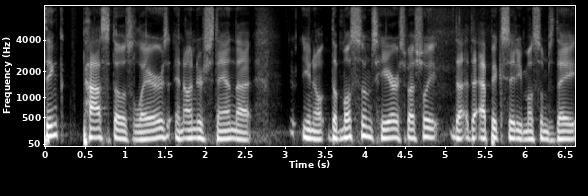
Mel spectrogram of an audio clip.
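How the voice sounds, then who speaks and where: An ordinary speaking voice from a man with an American accent, medium in pitch, with fairly even intonation and a dry, close sound with no echo on a very clean recording with a silent background. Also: moderate pace. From Texas. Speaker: podcast host. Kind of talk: casual chat.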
